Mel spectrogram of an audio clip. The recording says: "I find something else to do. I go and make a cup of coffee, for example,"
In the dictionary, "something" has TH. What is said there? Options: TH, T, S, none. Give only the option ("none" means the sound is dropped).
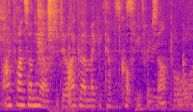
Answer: TH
